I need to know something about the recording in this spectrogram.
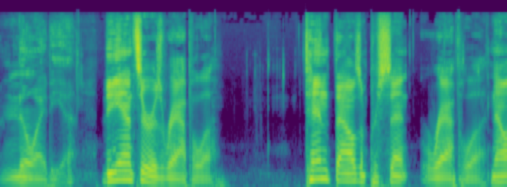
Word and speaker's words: Rapala: rapala i was like oh snap i've been saying it all wrong it's rappola why would it be rapala because it is i think you're putting the emphasis on the wrong syllable r-a-p or whatever that is ala i think rapala my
